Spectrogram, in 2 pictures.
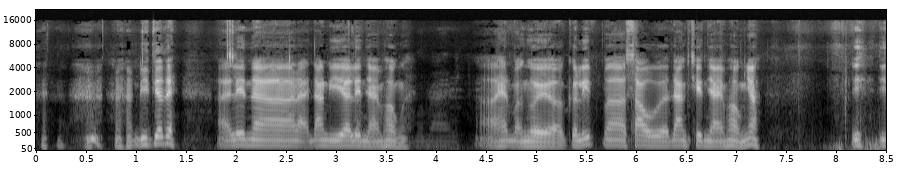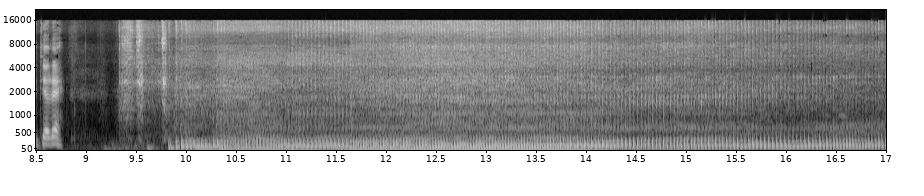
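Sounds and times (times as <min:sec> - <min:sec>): motorcycle engine starting: 0:09.3 - 0:17.0.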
